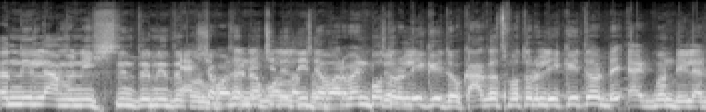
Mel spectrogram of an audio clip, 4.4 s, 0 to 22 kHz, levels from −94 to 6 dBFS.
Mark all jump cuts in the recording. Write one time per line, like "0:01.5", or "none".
0:02.3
